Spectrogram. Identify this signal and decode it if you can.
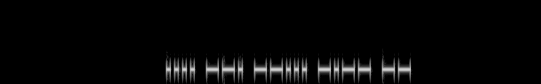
Morse code, heard as a keyed tone, about 30 wpm, 700 Hz. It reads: HG7YM
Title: DXCC-100 Call Signs - 5 Characters - Repeated 2x - 30wpm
